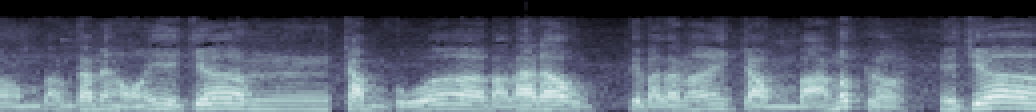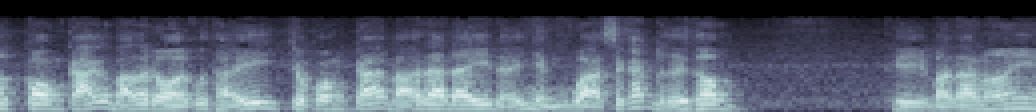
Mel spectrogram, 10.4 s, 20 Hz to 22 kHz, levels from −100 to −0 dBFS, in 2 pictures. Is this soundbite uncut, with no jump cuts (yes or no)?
no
